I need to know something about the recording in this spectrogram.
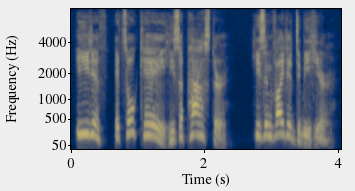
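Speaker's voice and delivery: high, called-out caregiver voice; reassuring caregiver. A narrator's reading. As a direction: call down the hall to settle a resident.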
